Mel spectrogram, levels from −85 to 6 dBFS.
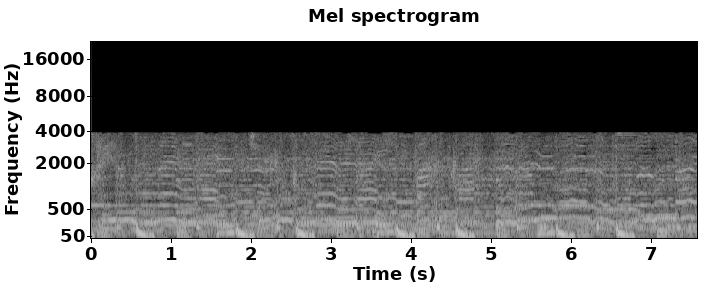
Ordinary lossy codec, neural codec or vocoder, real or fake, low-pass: AAC, 16 kbps; none; real; 7.2 kHz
